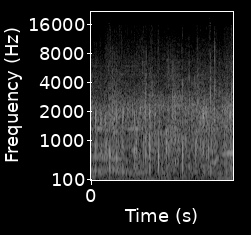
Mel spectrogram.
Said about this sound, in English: Y'all give our kids a big hand clap of praise.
